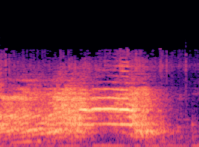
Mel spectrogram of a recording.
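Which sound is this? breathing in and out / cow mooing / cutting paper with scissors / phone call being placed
cow mooing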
